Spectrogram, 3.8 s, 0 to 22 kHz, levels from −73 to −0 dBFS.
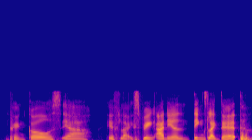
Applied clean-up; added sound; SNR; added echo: none; none; none; none.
